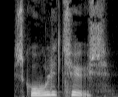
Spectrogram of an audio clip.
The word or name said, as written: skoletøs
